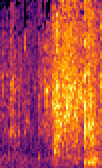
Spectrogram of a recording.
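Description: Motorboat engine running on water, a dense, steady rushing drone mixed with wash and splashing that grows slightly louder midway through.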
